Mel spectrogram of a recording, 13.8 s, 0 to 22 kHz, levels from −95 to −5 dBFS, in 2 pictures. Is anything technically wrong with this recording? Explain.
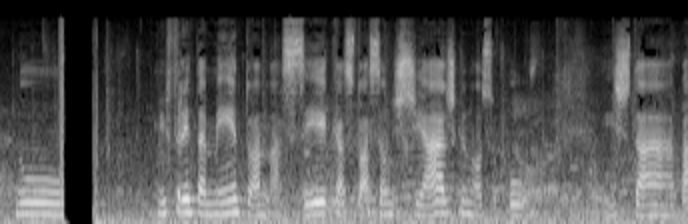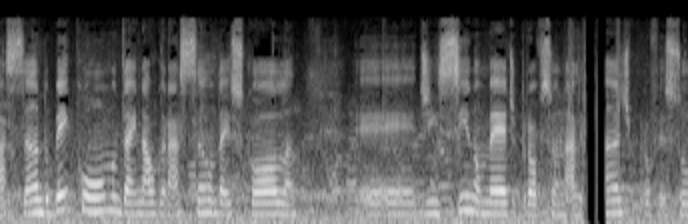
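Yes. An intermittent contact drops the signal twice, once from 0.60 to 0.97 s and again from 12.57 to 13.08 s. A loose plug or cable connection briefly loses contact, so the conductor path opens for about 0.30 s the first time and about 0.24 s the second. The sound cuts out abruptly with crackle at the edges where the contact scrapes open and closed, and a faint hiss remains under the gap until the signal returns.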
